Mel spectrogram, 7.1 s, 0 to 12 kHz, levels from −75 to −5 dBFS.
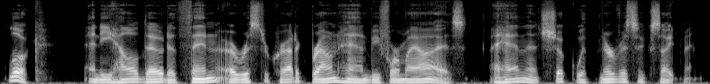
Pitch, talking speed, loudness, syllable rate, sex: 100 Hz, 170 wpm, -18 LUFS, 4.7 syllables/s, male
